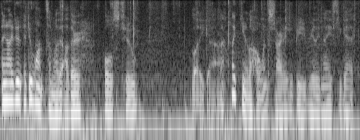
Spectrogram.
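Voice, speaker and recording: A young man chatting casually and excitedly while opening trading cards in a bedroom, on a headset mic. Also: lowish voice, moderate pace, creaky, music in the background. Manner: upbeat, chatty, excited exclamations. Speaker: card collecting vlogger. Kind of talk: casual unboxing chat. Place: bedroom studio, indoors.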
